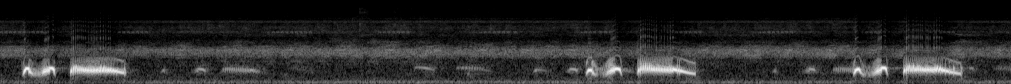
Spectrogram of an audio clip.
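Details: Spotted dove call used as a lure for wild doves, three loud phrases of clipped double notes and a sustained coo, separated by quieter faint coo notes, over a steady background hum.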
